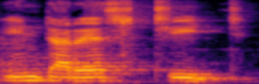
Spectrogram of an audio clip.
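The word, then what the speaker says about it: interested: ট্যাড হবে না ঠিড হবে ইড যুক্ত করার কিছু নিয়ম আছে ঠ যদি সাউন্ড হয় ট সাউন্ডের পরে যদি ইড যুক্ত হয় তখন ট্যাড না হয়ে টি হয়ে যায় টিট তাহলে উচ্চারণটা হবে আই এম ইন্টারেস্ট টিট আমি আগ্রহী কিসে আগ্রহী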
